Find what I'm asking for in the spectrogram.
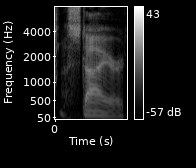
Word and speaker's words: Steyer: Steyer, Tom Steyer.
